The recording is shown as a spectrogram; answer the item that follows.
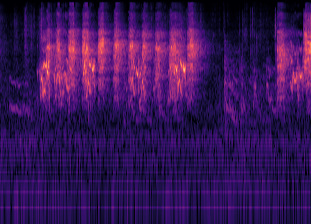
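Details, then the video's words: Budgerigar chatter: a continuous bright, scratchy warble of rapid chirps for over a second, a short pause with a soft descending note, then another burst of chirping. "Budgies Chirping Sounds Beautiful Parrot Sounds"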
